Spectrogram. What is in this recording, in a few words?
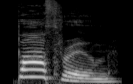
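"BATHROOM", English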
